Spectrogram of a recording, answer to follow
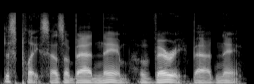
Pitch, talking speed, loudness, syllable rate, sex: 95 Hz, 210 wpm, -17 LUFS, 5.3 syllables/s, male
